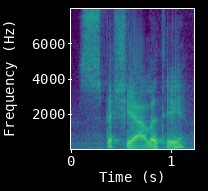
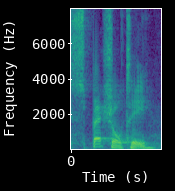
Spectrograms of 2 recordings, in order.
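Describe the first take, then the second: First: It is said the British way, with five syllables. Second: It is said the American way, with three syllables.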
